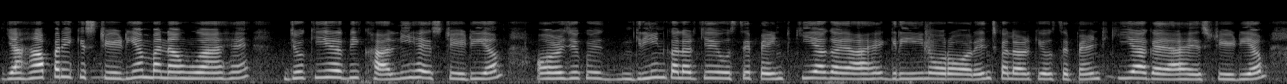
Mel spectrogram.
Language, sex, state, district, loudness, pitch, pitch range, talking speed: Hindi, female, Chhattisgarh, Raigarh, -20 LUFS, 275 Hz, 255-295 Hz, 170 wpm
